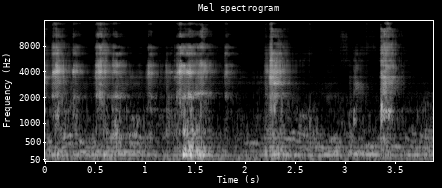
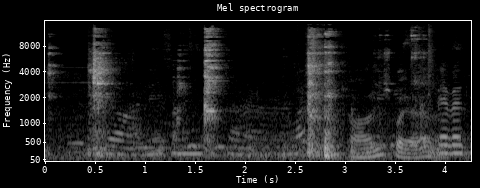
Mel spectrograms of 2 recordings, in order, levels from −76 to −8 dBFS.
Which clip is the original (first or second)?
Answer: second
